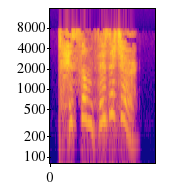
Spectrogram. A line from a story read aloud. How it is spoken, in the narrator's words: he said urgently and rapidly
